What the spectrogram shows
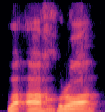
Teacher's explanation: خا یہ حروف مستعلیہ میں سے ہے، اس کو پر پڑھیں گے، اور خا یہ حلق کے اوپر والے حصے سے ادا ہوگا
